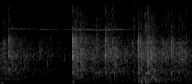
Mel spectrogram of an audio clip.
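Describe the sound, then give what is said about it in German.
An audience claps steadily for the service team, a dense patter of many hands, swelling briefly partway through and continuing without voices. “Ein Applaus für unser herrliches Service-Team.”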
